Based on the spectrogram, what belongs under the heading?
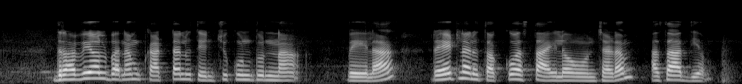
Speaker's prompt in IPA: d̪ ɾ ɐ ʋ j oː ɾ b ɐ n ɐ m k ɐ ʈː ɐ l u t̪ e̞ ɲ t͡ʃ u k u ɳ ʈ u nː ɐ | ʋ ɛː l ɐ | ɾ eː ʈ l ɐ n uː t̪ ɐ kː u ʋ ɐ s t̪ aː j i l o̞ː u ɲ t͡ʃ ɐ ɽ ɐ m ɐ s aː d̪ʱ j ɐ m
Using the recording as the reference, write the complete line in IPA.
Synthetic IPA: d̪ ɾ ɐ ʋ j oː l b ɐ n ɐ m k ɐ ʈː ɐ l u t̪ e̞ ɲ t͡ʃ u k u ɳ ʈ u nː ɐ | ʋ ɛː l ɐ | ɾ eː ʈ l ɐ n u t̪ ɐ kː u ʋ ɐ s t̪ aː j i l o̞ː u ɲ t͡ʃ ɐ ɽ ɐ m ɐ s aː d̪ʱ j ɐ m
